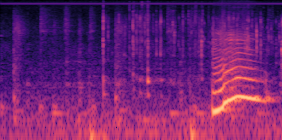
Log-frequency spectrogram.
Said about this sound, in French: On entend plus le plastique que le liquide.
